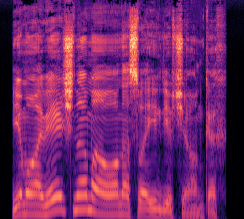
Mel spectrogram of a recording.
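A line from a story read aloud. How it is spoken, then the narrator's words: Drawling, feigned disappointment. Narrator (Russian): сделанным разочарованием протянул Марсель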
